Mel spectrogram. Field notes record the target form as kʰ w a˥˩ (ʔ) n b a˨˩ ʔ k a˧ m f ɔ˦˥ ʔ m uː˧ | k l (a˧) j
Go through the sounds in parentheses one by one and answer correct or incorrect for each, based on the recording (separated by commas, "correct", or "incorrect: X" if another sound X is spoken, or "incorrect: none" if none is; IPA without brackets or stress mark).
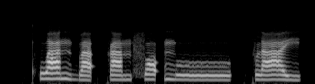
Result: incorrect: none, incorrect: a˥˩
